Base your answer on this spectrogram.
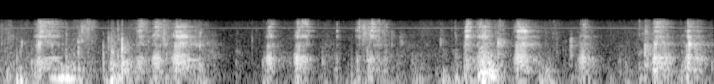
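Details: A grunting pig heard at close range, giving a string of short, rough, breathy grunts in irregular bursts, sometimes several in quick succession, with brief pauses between, in a small, reverberant space.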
